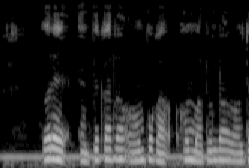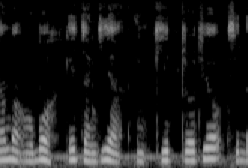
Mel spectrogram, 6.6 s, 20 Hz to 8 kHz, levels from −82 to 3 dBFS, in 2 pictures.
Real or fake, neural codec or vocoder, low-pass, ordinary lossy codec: real; none; none; none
